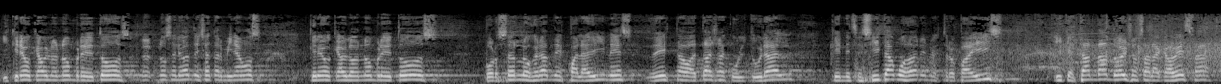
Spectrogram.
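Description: With noticeable background noise, a man with a high pitch speaks in a flat monotone. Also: fairly quick pace. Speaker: event organizer. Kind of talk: event announcements. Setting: stage with audience.

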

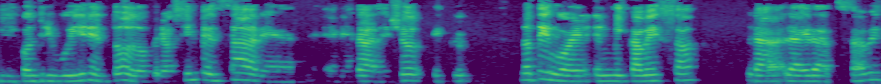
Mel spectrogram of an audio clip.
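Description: A woman's medium-pitched voice at a very slow pace, monotone and flat in intonation. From Argentina. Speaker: podcast host. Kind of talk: interview.

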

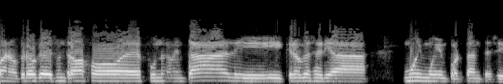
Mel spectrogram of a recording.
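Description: A fairly high-pitched man talks at a fairly slow pace with monotone, flat intonation. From Spain, Cuenca. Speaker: footballer. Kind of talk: interview. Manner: halting.

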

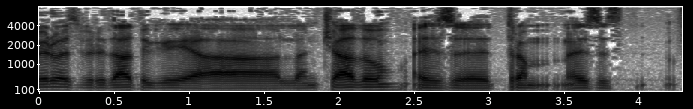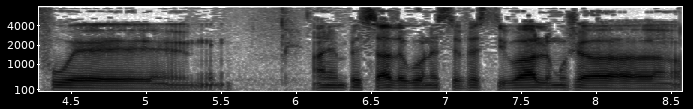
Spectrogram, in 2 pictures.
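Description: In an Italian accent, a man speaks very slowly with a very deep, low pitch, a dark, mellow tone, very even loudness, and monotone, flat intonation. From Italy. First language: Italian (speaking Spanish). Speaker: European volunteer, radio contributor. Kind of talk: casual radio chat. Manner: halting.

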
